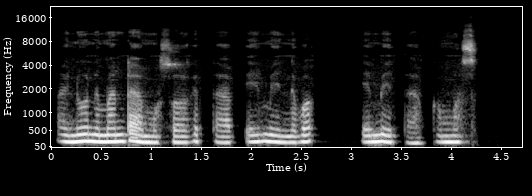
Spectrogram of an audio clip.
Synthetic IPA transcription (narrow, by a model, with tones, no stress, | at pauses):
a˨ino˦ne˨ma˦nda˦mu˨so˨ke˦ta˨βe˦me˨ne˨βo˦ | e˦me˨ta˨ko˦mo˦sḁ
